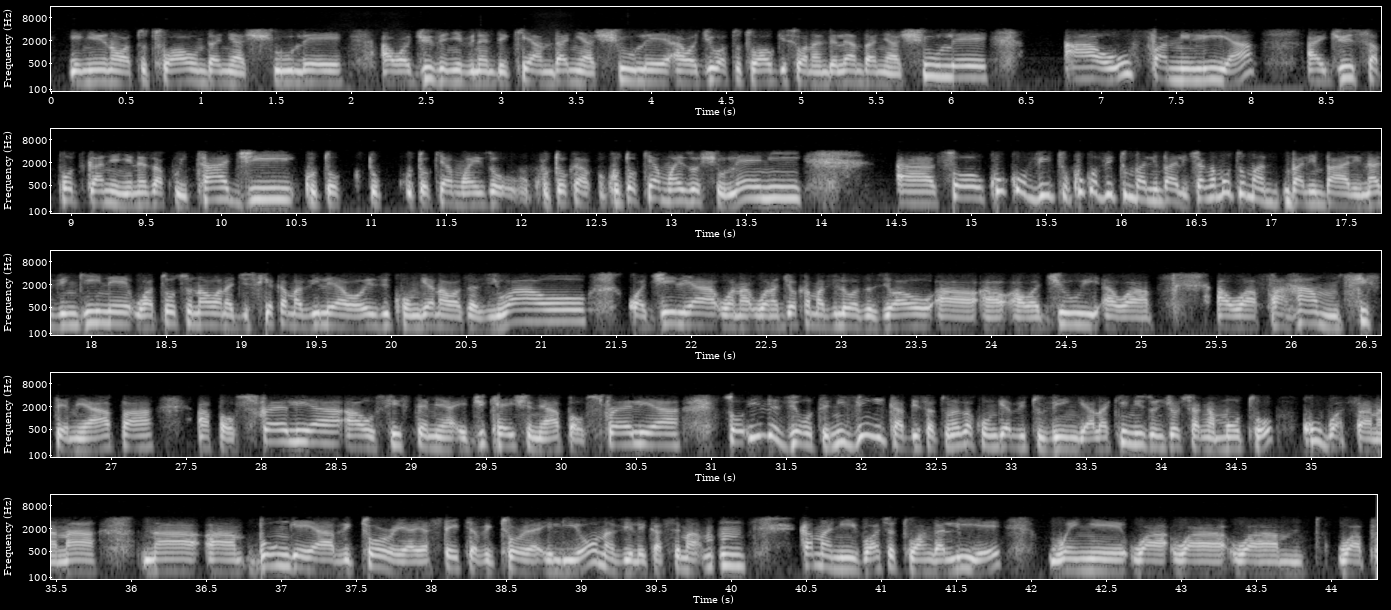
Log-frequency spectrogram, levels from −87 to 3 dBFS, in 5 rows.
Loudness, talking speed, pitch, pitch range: -18 LUFS, 160 wpm, 170 Hz, 150-205 Hz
